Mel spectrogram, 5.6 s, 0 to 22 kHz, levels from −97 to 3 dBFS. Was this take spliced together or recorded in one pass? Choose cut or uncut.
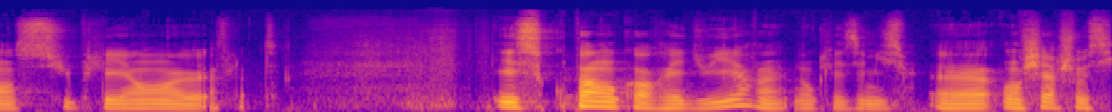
cut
